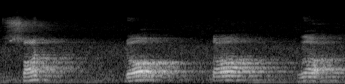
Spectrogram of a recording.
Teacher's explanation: Nah, huruf tersebut merupakan huruf dari sifat itbaq. Yakni lidah terangkat sangat tinggi hingga seolah-olah menimpa langit-langit dan tidak menyisakan ruang at lidah dengan langit-langit.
